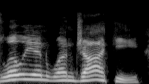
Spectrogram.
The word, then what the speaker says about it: Lillian Wanjagi: It's Lilian Won Joki. Did I pronounce it correct?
